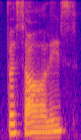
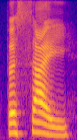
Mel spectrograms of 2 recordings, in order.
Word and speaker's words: Versailles: if it's upside down versailles first and then i versaille versailles very versaille so the less is silent is that it the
